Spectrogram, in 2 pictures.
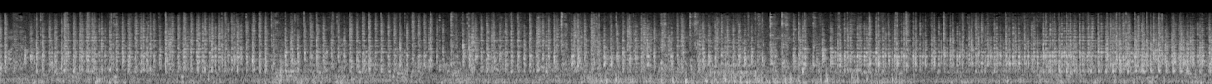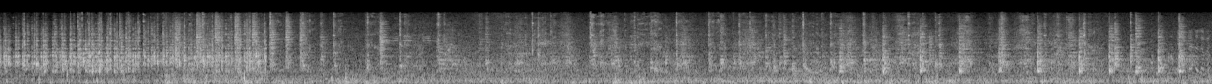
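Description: Rapid metallic clatter of two steel spatulas chopping and scraping on a large flat iron tawa during katakat cooking. About fifteen seconds in it gets a little quieter, and the strikes come through as a sparser, more distinct beat.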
